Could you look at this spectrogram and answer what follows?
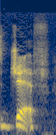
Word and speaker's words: GIF: thing if you want to believe that it's pronounced gif it's the same as believing the earth is flat there is all of the evidence that tells you it's jiff but you refuse to believe it and that's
